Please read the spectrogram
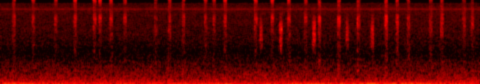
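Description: Light, irregular ticks and taps of fingers placing and sliding small pieces of paper on a hard board, about four a second, over a low steady hum.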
